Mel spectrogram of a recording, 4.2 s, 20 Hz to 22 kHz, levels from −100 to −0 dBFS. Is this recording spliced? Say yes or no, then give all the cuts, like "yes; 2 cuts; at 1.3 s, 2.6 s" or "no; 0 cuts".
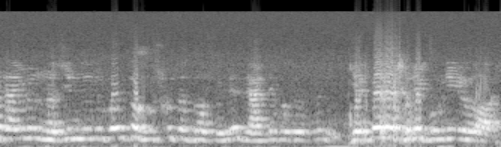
yes; 1 cut; at 2.7 s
